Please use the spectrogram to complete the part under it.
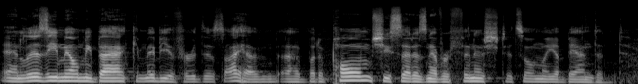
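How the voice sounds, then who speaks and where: A middle-aged Canadian man performing as a spoken word poet on stage, with a wry, deliberate delivery. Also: medium pitch. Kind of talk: live poetry recital with casual lead-in.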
